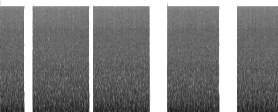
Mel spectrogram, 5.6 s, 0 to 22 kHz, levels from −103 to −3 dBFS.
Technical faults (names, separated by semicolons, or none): block of digital silence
